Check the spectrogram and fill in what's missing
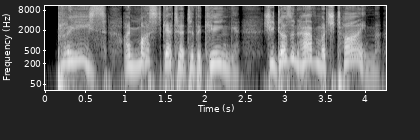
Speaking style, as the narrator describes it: Oliver pleaded

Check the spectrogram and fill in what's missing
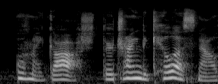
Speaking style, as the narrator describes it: said May, in a worried voice

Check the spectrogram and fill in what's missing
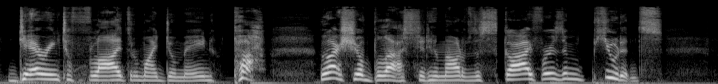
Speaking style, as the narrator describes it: Zeus grumbled

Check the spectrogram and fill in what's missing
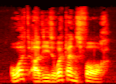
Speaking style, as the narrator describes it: exclaimed the young man

